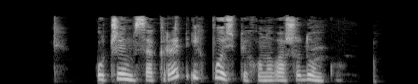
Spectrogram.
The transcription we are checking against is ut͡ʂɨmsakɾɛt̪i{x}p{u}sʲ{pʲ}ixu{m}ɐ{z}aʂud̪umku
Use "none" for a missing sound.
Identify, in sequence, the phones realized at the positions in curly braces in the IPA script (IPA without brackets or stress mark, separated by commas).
x, ɔ, pʲ, n, v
